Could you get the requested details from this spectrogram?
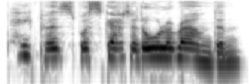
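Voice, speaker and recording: A woman narrating a children's audiobook in an expressive, playful manner. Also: medium pitch, normal speed, dry recording, clean studio sound. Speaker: audiobook reader.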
